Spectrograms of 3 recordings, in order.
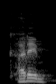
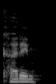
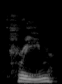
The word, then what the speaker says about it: Karim: Karim. Kadim. Is that It's Karim. Kadim. Yeah. Not cream. Karim.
